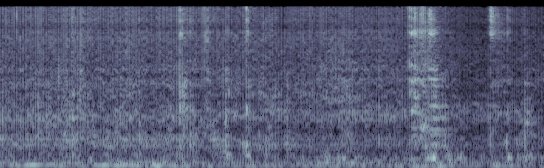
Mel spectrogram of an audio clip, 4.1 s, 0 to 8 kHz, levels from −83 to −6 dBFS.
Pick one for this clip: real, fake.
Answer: fake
